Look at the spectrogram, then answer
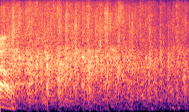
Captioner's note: applause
